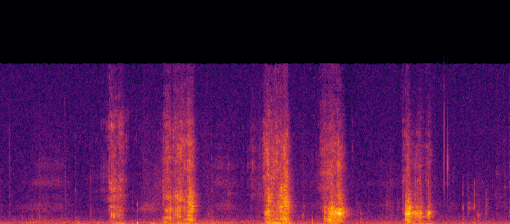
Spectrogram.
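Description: Tear strip being ripped along the edge of a large cardboard mailer, in five short pulls about a second apart.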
